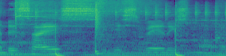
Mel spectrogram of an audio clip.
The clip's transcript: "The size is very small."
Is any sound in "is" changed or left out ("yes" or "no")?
yes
